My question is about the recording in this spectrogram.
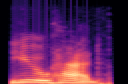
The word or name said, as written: you had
